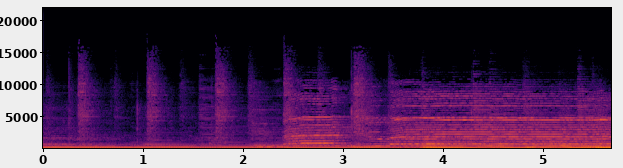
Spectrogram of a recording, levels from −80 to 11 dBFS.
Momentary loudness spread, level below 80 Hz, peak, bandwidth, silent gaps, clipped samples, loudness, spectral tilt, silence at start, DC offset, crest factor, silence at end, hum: 9 LU; -38 dBFS; -8 dBFS; 15.5 kHz; none; under 0.1%; -26 LUFS; -5 dB/octave; 0 s; under 0.1%; 18 dB; 0 s; none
